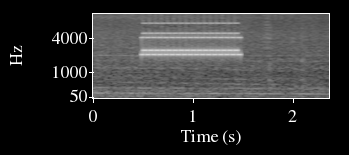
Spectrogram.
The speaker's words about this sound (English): What is that? What? It's nothing. It's just someone's cell phone or something.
